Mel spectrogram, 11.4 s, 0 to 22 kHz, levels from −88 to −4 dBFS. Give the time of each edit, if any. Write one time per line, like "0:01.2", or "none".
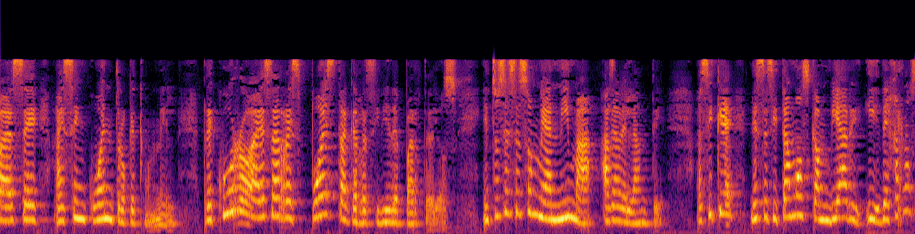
0:01.7
0:05.4
0:07.6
